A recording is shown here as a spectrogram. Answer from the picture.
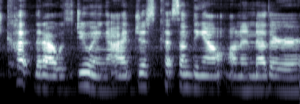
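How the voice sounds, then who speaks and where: Using ordinary pitch variation, a woman with an American accent speaks at a moderate pace. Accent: Texan, comes out at times. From East Texas. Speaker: crafting YouTuber. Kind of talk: casual craft tutorial. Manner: chatty, rambling.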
